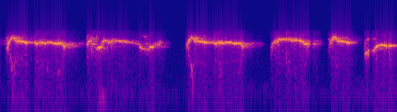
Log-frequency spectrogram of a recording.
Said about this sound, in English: And then this is coyote death cry, same thing.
